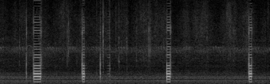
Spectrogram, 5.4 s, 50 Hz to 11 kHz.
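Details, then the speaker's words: Makro Racer 2 metal detector in deep mode with gain turned to maximum: short, uneven false beeps every second or two over a quiet hiss; chatter caused by the maximum gain setting. "I'm turning gain all the way up. Heck with it. Notice how chattery it is now though."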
